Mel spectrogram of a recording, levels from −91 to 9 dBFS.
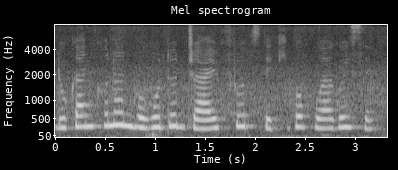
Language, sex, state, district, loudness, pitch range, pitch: Assamese, female, Assam, Sonitpur, -14 LUFS, 245-295 Hz, 270 Hz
